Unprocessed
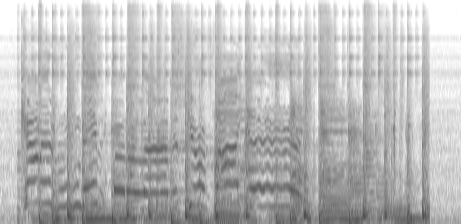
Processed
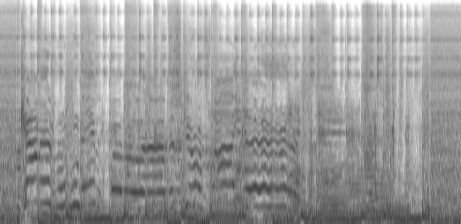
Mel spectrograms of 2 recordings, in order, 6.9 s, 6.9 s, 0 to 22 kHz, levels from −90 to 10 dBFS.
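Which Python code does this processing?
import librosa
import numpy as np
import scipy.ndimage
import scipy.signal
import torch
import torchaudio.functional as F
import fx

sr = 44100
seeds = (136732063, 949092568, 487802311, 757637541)

p1 = fx.doppler_pass(x, sr, speed_mps=8, closest_m=6.3, pass_at_s=3.21)
p2 = 10.0 ** (-32.0 / 20.0) * np.tanh(p1 / 10.0 ** (-32.0 / 20.0))
p3 = p1 + F.gain(torch.from_numpy(p2), -5.0).numpy()
y = fx.env_flatten(p3, sr, amount_pct=100)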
